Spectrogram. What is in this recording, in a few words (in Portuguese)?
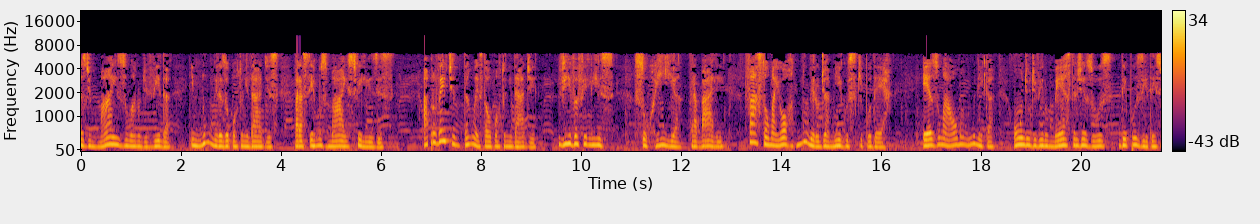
Aniversário Neutro Evangélico F; Aniversários; Aniversários diversos; fem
